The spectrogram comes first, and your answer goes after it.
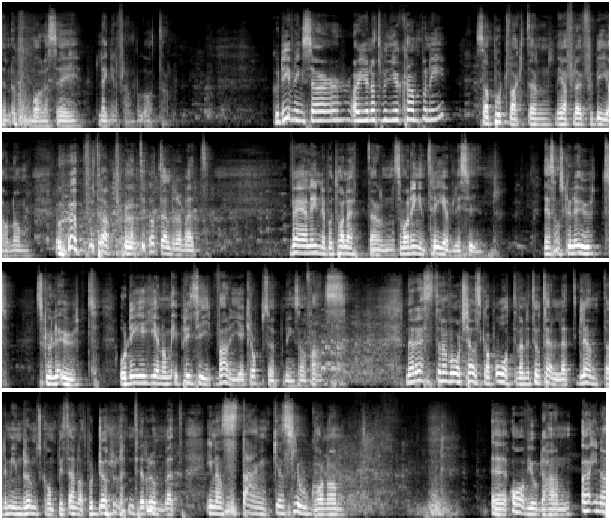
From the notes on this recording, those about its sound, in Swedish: Live på Scala.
